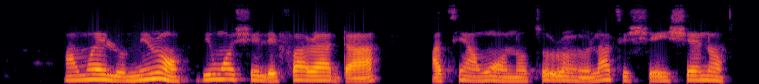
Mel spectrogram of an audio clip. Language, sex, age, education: Yoruba, female, 46-60, tertiary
